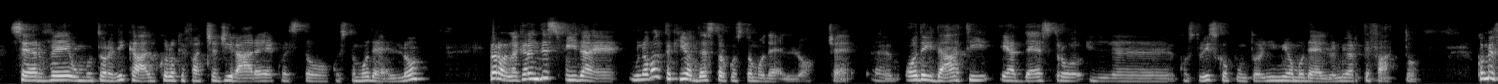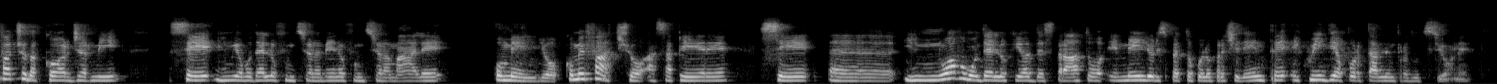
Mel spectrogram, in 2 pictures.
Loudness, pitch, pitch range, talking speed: -21 LUFS, 180 Hz, 170-200 Hz, 160 wpm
